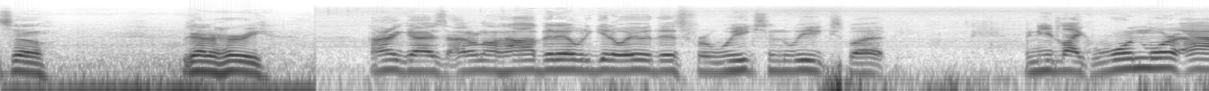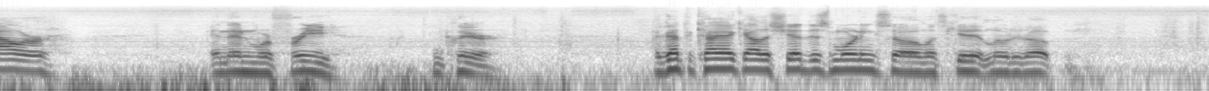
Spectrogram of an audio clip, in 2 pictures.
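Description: A young man talks with animation close by, outdoors.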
